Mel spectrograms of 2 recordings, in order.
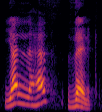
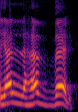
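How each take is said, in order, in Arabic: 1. الثاء مُظهرة بوضوح ومنفصلة. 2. الثاء مُدغمة في الذال التي بعدها. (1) "ورش هيبين الثاء" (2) "حفص يضغم الثاء في الذال"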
